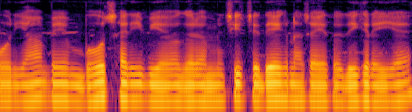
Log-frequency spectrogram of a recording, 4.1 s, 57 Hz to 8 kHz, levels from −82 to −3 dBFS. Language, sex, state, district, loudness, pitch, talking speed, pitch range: Hindi, male, Rajasthan, Bikaner, -18 LUFS, 100 Hz, 160 wpm, 95-105 Hz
